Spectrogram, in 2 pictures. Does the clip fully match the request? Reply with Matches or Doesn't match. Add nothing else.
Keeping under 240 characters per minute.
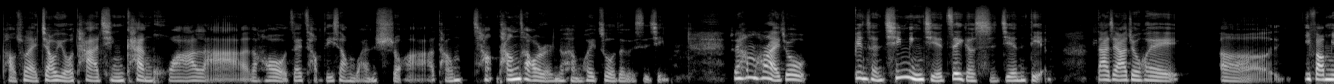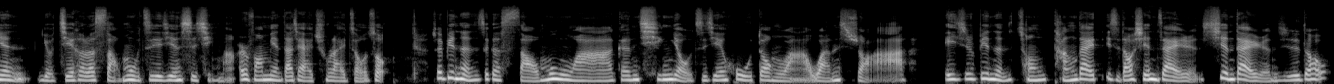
Doesn't match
